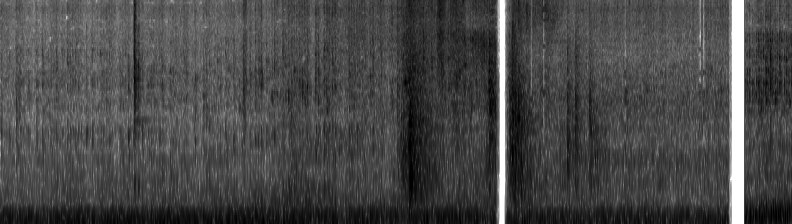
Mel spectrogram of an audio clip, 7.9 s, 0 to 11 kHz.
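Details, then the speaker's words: 1950 Chevy custom that sat outside 21 years, running from a small temporary gas tank after revival: deep, even purr with smooth throttle blip, no knocking, good oil pressure; running beautifully. "but listen to that thing run it's just purring just furry it's got good oil pressure and everything"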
